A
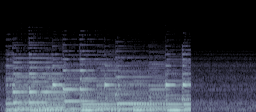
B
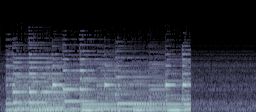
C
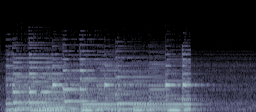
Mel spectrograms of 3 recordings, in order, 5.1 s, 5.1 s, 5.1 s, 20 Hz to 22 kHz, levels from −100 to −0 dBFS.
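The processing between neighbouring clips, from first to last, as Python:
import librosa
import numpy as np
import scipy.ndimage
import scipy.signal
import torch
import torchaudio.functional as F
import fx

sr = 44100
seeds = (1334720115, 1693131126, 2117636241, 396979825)

y1 = fx.high_shelf(x, sr, hz=2000.0, db=9.5)
y2 = fx.echo_wet_lowpass(y1, sr, ms=119, feedback_pct=57, hz=910.0, wet_db=-13)
y2 = y2 * librosa.db_to_amplitude(-3.5)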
